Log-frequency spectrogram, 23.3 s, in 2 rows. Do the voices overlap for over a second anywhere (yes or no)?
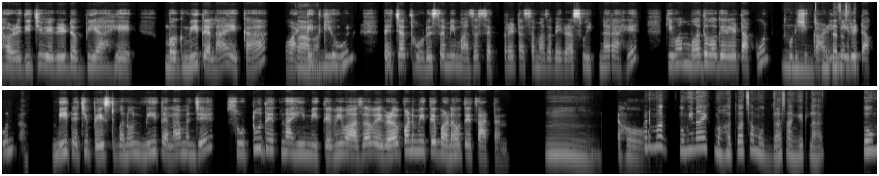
yes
